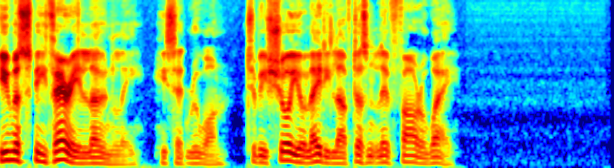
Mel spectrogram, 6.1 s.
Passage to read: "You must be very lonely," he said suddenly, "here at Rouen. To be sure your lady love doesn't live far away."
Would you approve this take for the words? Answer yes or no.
no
